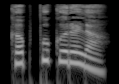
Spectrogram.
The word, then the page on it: ಕಪ್ಪುಗೊರಲ: kannada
